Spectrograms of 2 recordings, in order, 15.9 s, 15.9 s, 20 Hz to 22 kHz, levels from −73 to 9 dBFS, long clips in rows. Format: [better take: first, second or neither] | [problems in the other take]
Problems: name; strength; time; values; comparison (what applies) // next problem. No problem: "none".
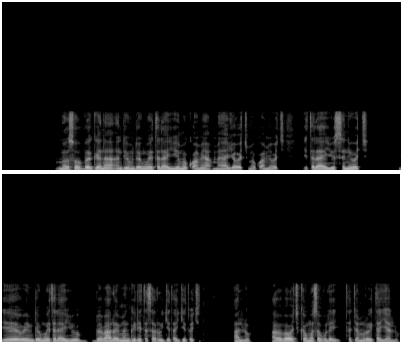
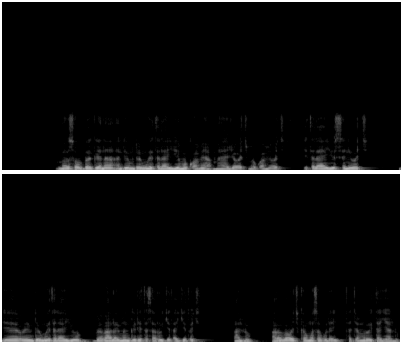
first | room echo; dies away in 0.3 s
